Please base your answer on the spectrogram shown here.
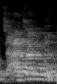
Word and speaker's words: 자장면: 우리가 많이 좋아하는 음식 자장면 그렇죠 원래 자장면은 표준 발음도 자장면이 알겠죠 근데 하도 사람들이 앞에 그 액센트를 줘서 짜장면 짜장면 하니까 현재는 이제 유일하게 어떻게 보면은 뭡니까 예외적으로 인정해 주고 있습니다 알겠습니까 자 그래서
